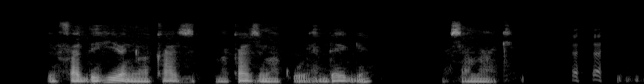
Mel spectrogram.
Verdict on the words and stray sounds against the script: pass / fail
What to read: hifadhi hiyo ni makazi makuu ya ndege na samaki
fail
